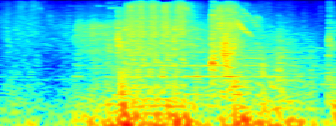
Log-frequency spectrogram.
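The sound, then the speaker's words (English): A rocket strikes a watchtower in a war film and explodes. A loud roaring blast swells up with a second crashing burst on top, then eases slightly toward the end. “Another rocket is launched and it hits the watchtower, killing the guard in it.”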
